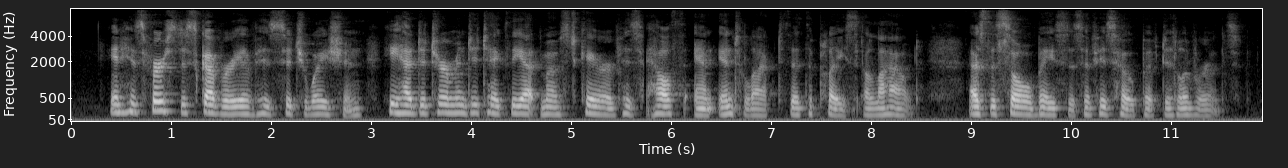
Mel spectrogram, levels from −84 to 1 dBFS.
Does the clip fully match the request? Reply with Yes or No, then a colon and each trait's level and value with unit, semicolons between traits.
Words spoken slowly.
No: average, 165 wpm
